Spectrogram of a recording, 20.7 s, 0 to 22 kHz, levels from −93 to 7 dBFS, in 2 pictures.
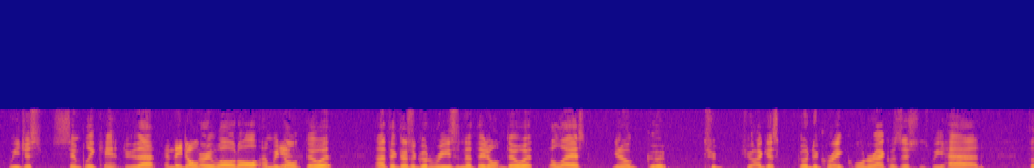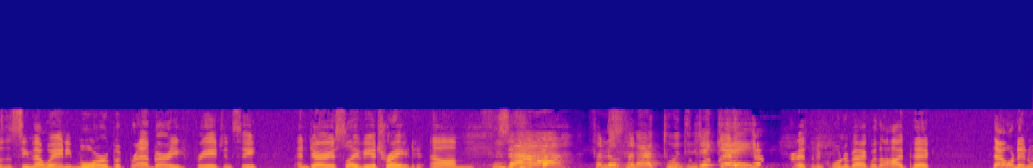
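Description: From 14.99 to 15.26 s there's a faint delayed copy of the speech, about 30 dB under it, trailing by roughly 0.31 s. That's echo leak: the far end is likely on a loudspeaker whose echo canceller let some of its mic pickup through and sent it back. It returns at 15.6 to 15.84 s, and this time it's actually louder than the speech, by about 5 dB.

Overlapping that, from 15.67 to 18.32 s, the speech keeps ducking away, about two seconds in total. At its deepest it drops by about 40 dB, so bits of it all but vanish. That's speech suppressed in double talk. With both sides active, the canceller likely couldn't tell the local talker from its own loudspeaker echo and turned both down.

The same 0.31 s echo keeps leaking through that stretch and just after: 16.58 to 16.7 s at about 5 dB below the speech, a short scrap at 17.31 to 17.35 s around 15 dB down, 17.68 to 17.9 s at roughly the speech's own level, and a faint tail at 18.42 to 18.68 s about 30 dB down.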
